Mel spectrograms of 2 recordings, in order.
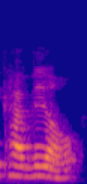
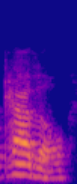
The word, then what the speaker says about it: Cavill: Holmes played beautifully by Henry Cavill or Cavill I've heard both pronunciations so she opens up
